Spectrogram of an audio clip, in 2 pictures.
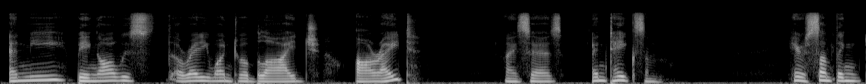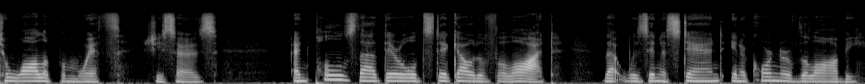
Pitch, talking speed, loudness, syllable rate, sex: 150 Hz, 155 wpm, -22 LUFS, 4.5 syllables/s, male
